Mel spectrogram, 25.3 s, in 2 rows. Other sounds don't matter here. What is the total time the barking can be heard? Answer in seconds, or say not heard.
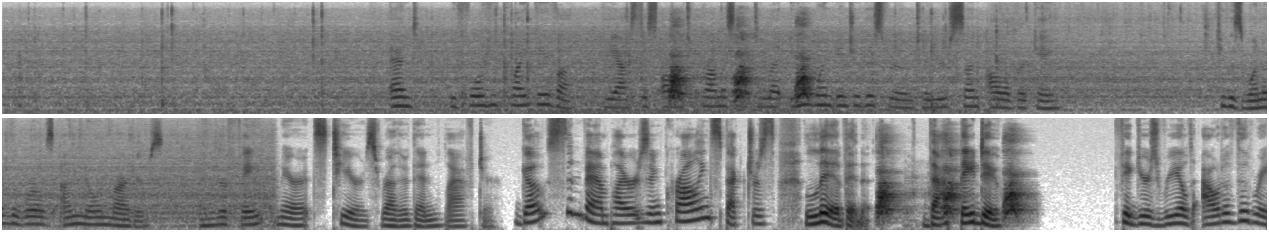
3 s.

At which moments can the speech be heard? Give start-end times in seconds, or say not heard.
3.9-10.6, 12.2-22.6, 23.9-25.2.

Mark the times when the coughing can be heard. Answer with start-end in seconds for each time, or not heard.
not heard.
